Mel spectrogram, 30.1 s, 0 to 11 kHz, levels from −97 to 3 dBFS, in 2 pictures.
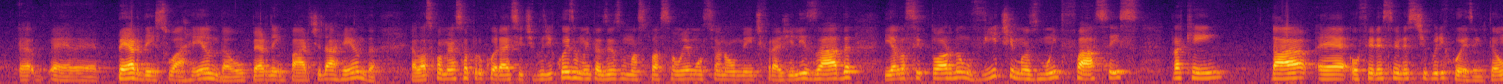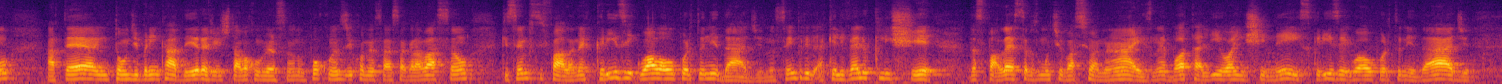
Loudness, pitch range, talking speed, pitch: -19 LUFS, 125-155 Hz, 170 wpm, 140 Hz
